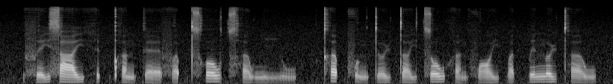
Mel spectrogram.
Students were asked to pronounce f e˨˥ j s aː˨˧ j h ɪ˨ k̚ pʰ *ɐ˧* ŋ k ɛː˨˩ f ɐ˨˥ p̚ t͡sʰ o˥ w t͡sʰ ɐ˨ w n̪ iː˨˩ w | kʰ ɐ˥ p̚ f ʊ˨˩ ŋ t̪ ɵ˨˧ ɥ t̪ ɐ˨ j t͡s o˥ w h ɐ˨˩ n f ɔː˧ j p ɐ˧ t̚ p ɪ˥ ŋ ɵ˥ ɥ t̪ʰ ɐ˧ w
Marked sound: incorrect: ɐ˨˩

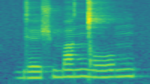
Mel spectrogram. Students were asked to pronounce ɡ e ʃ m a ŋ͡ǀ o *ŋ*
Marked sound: correct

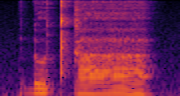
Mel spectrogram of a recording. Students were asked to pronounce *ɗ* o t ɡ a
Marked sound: correct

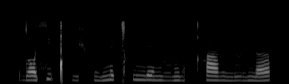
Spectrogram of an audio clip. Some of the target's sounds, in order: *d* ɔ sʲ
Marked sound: correct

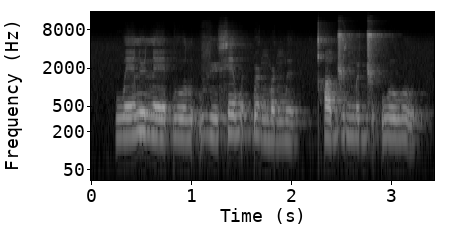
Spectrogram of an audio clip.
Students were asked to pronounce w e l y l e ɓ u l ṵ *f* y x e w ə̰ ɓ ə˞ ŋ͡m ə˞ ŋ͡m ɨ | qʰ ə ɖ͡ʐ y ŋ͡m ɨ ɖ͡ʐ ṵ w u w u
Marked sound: incorrect: v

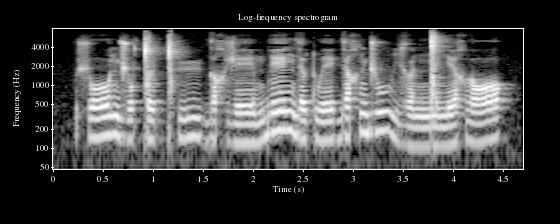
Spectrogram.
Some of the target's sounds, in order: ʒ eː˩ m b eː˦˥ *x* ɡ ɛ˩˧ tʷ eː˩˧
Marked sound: incorrect: ŋ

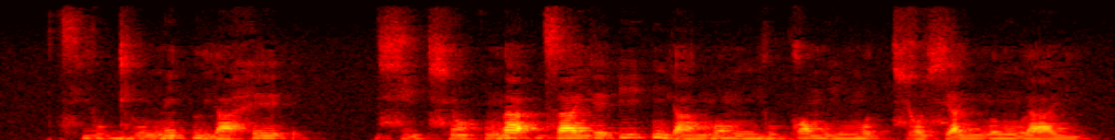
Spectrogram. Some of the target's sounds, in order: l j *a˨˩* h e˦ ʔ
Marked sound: correct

